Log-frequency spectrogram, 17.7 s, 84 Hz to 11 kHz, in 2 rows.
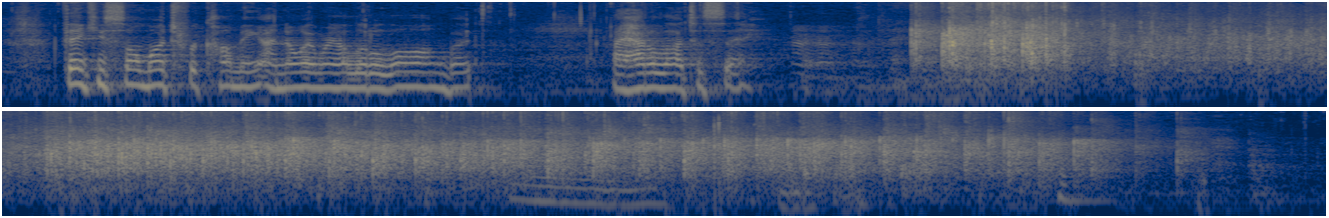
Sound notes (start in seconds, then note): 6.0 applause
